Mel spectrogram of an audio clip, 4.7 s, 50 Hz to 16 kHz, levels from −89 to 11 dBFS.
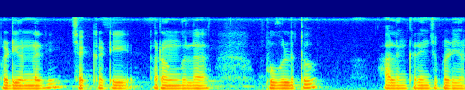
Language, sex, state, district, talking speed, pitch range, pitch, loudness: Telugu, male, Karnataka, Bellary, 105 wpm, 115-120 Hz, 115 Hz, -16 LUFS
